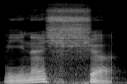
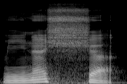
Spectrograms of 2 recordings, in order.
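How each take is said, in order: Both takes have the same delivery.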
